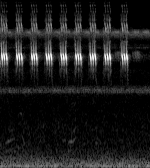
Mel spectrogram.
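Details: Nighttime cricket recorded binaurally: nine crisp triple-pulsed chirps in a regular rhythm, roughly three every second, then a brief pause, with a steady high background hum of other insects.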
